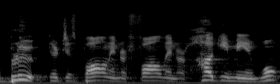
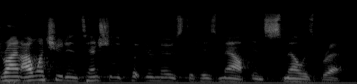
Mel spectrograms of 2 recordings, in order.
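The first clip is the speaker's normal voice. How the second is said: quiet voice of God; 2 semitones lower, 7 dB quieter than usual. Retold or imitated. God's voice quoted softly.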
